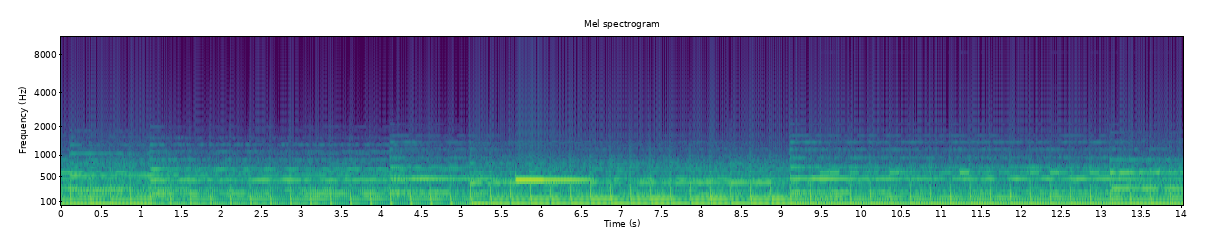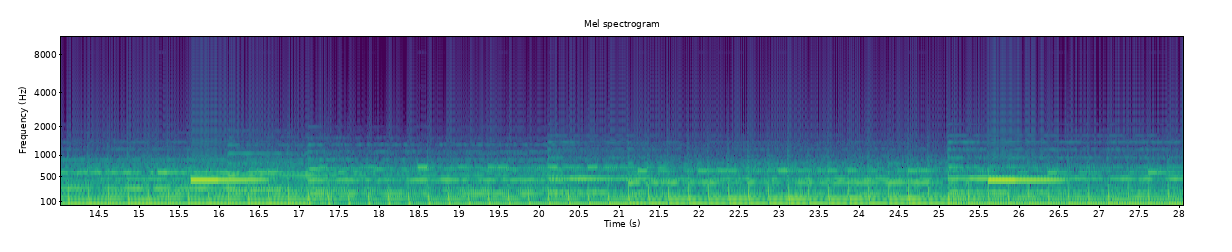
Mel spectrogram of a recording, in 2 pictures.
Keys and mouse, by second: 0.2 KP_3, 0.9-2.0 drag, 2.6 s, 4.4 c, 4.9-6.4 drag, 10.1 c, 10.6 right click, 11.1 middle click, 11.6 click, 12.1 a, 12.2 b, 12.9 e, 13.9 click, 15.6-18.4 drag, 18.4 s, 20.3 click, 20.4 c, 21.4-22.5 drag, 22.9 c, 23.8 click, 25.6 a, 25.9 z, 26.2 click, 27.1 KP_7, 27.4 z, 27.9 b.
